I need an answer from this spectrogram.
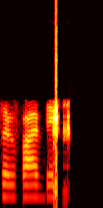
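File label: Police Spec Ops Tac, radio; wake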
